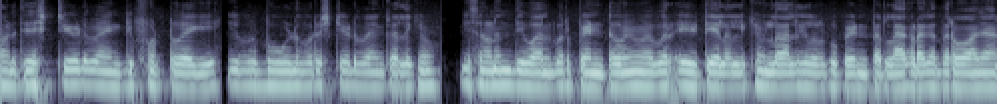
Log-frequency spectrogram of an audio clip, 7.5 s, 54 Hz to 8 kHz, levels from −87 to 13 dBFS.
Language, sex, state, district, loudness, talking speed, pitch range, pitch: Kumaoni, male, Uttarakhand, Tehri Garhwal, -14 LUFS, 230 wpm, 125-135 Hz, 130 Hz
